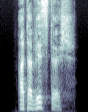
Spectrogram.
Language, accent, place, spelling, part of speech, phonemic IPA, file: German, Germany, Berlin, atavistisch, adjective, /ɑ.tɑˈvisˈtiʃ/, De-atavistisch.ogg
- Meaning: atavistic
